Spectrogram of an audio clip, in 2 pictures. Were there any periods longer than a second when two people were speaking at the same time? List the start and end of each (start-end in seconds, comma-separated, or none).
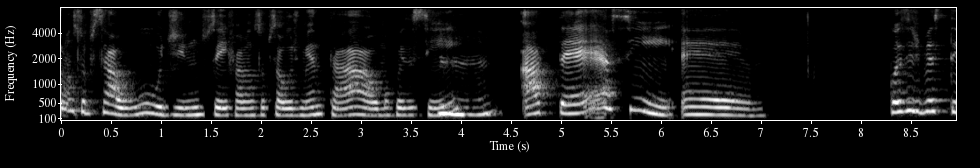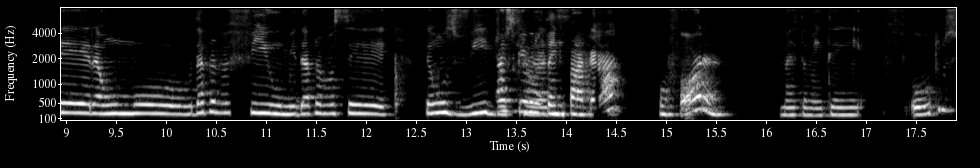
none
